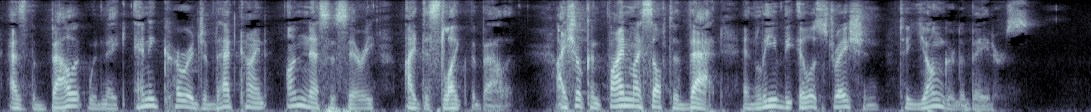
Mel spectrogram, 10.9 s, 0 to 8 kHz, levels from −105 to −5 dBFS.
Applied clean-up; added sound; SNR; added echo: none; none; none; none.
